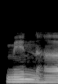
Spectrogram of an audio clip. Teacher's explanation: منہا اظہار کریں گے، نون پر غنہ نہیں کریں گے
